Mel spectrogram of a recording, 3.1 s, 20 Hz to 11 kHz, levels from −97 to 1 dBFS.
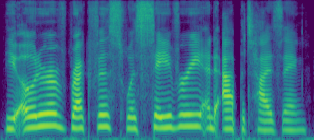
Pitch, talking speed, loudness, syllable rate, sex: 215 Hz, 155 wpm, -18 LUFS, 5.1 syllables/s, female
